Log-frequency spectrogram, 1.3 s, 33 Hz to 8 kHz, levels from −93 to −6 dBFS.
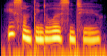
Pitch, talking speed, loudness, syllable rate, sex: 195 Hz, 225 wpm, -15 LUFS, 6.7 syllables/s, female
